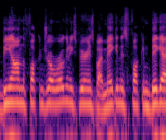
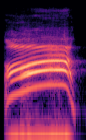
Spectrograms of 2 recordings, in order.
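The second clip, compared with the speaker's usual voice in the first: high, loud yell of rage; frustrated scream; 14 semitones higher, 9 dB louder than usual. Real, not acted. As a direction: let out a furious scream. Streamer explodes in frustration.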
